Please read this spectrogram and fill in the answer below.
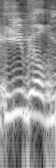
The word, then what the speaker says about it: Emil: Kjell, K-J-A-E-L-L. Is that how you pronounce that? Kjell. Emil Witty. Wait, Emil Minty. Emil Minty. Emil is spelled E-M-I-L. – Emil. – Emil. Emil. It's like emu, but with an I and an L. – Emil. – Emil. Emil. Virginia Hay. Hay is spelled H-E-Y.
